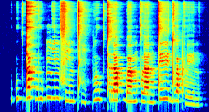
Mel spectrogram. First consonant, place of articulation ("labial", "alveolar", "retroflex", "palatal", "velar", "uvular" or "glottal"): glottal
